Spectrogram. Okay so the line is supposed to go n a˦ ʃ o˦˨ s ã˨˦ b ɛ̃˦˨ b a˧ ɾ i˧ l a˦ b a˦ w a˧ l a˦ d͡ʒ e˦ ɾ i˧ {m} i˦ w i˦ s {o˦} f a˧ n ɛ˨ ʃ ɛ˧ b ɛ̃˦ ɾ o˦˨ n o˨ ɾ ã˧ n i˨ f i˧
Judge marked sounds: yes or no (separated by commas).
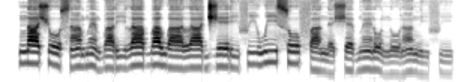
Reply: no, yes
